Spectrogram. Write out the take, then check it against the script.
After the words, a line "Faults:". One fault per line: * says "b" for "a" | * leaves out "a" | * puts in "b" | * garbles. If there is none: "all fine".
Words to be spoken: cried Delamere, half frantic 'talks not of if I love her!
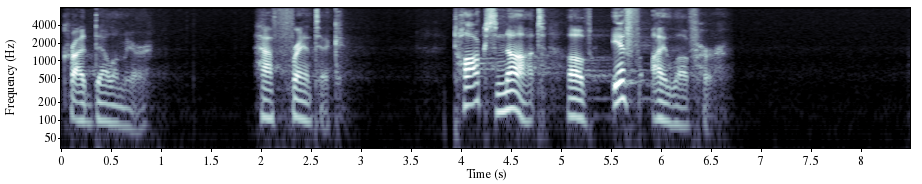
cried Delamere, half frantic 'talks not of if I love her!
Faults:
all fine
